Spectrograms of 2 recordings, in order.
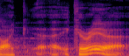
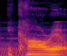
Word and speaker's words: Ikaria: So the whole thing back to Ikaria again, and you can say Ikaria or Ikaria. Yeah. Americans say it different to those in Europe, they say it different to the locals on the island.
